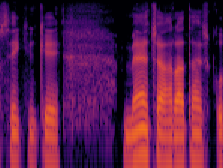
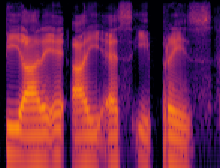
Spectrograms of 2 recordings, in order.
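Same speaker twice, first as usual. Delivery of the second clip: ordinary talk, nothing marked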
